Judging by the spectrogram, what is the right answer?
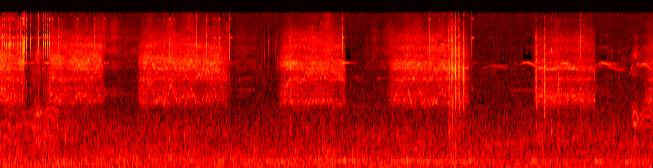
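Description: Fishing reel being cranked in spurts, its gears whirring for about a second at a time with short pauses, about six times, as a big swimbait is reeled in. A sharp click comes near the middle.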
